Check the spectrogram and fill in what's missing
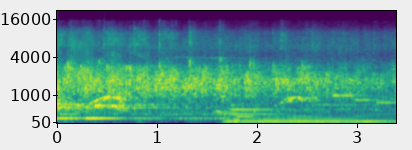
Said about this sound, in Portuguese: Você pode aplaudir o Senhor pela vida dele?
